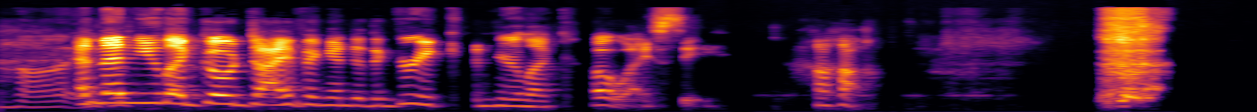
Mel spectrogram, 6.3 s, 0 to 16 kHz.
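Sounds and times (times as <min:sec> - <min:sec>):
speech: 0:00.1 - 0:04.4, 0:05.5 - 0:05.8
single forceful nose blow: 0:05.5 - 0:06.0.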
